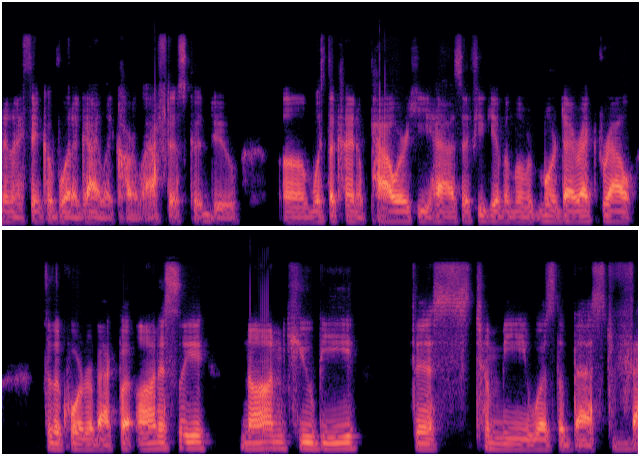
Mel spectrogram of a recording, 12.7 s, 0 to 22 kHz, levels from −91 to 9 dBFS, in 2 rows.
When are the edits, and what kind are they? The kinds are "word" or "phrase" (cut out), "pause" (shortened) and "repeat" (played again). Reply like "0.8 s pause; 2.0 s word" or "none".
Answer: none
